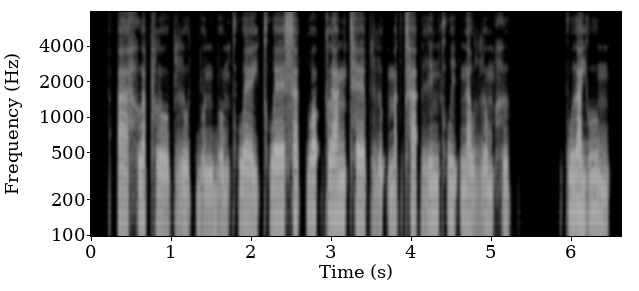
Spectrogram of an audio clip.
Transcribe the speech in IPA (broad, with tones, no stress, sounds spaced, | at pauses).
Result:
ʔ aː˨˩ h u˧ a̯ pʰ l oː˩˦ p r uː˨˩ t̚ b o˩˦ n b o˨˩ m kʰ w ɛː˨˩ j kʰ w ɛː˦˥ s a˦˥ t̚ w ɔ˥˩ ʔ k l a˥˩ ŋ tʰ ɛː˧ p r u˨˩ ʔ m a˦˥ k̚ tʰ a˥˩ ʔ r i˥˩ n kʰ w i˥˩ ʔ n a˧ w r o˧ m h ɯ˦˥ k̚ | k w ɯ˥˩ a̯ j uː˥˩ m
